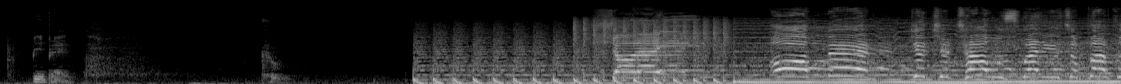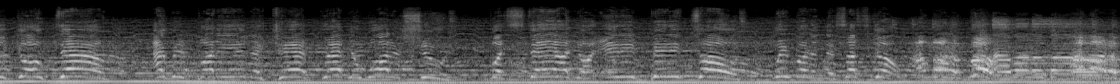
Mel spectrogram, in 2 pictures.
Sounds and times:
Music: 4.1 - 22.4.

